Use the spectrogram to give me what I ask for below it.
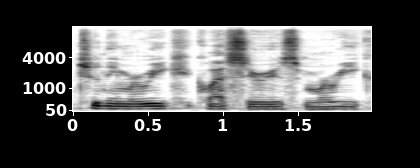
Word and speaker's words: Myreque: the mar Quest series Marik or Marik seems to be the the most common way to pronounce it from every video I've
